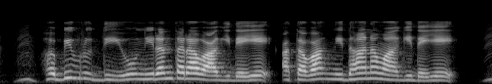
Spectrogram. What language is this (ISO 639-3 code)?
kan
